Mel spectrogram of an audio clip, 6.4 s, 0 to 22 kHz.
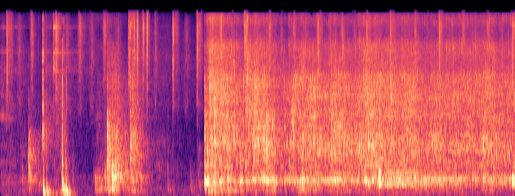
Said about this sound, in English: I'm standing in my master bathroom shower. I've got several buckets of rainwater. It takes about 2 gallons to flush a toilet, and we go ahead and put it into the tank behind the toilet. So here you go.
